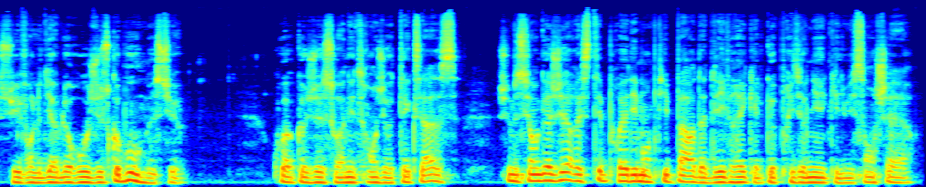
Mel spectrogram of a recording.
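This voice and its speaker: A man voicing a steady frontier army scout in a read-aloud adventure story, speaking calmly and matter-of-factly. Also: fairly low pitch, a little fast, breathy edge. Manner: calm, matter-of-fact.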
